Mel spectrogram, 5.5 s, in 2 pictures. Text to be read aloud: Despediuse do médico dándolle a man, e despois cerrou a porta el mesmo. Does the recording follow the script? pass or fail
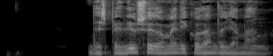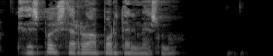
pass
